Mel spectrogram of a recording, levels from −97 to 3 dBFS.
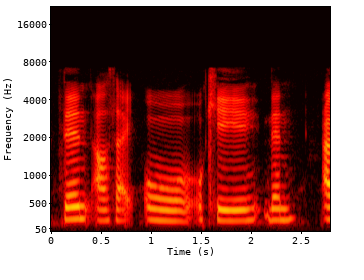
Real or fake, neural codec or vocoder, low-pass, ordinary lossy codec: real; none; 7.2 kHz; MP3, 64 kbps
